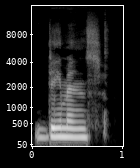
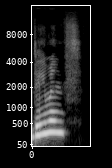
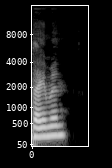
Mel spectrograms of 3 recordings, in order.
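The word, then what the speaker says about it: daemon: You gotta pick out your demons, whatever you call them. Is it demons? – It's demon. – The A is silent. Now, in my head, I've always said it Damon.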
